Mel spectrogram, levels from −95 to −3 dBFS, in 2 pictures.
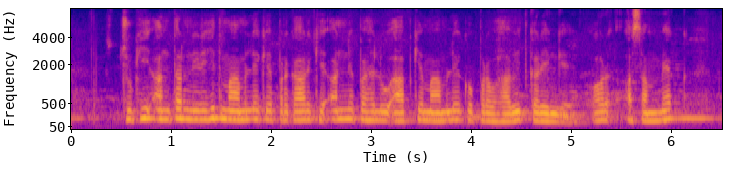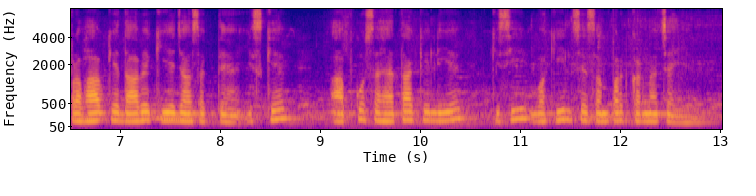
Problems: background sounds at intervals, continuous background conversations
